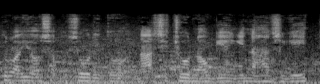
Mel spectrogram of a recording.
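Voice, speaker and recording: A woman playing a nervous, excitable friend in a horror audio drama, stammering frantically. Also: sits low, brisk, very noisy, close to an everyday voice. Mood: nervous warning. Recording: loud music and crowd behind.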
